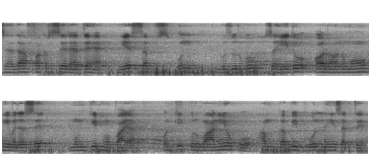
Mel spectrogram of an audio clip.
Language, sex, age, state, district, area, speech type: Urdu, male, 18-30, Bihar, Darbhanga, urban, spontaneous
